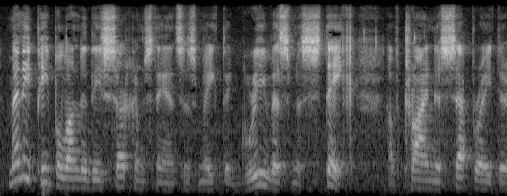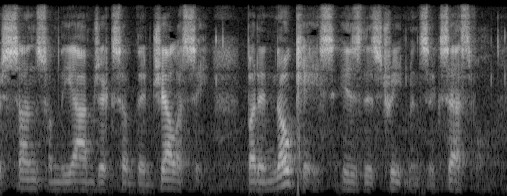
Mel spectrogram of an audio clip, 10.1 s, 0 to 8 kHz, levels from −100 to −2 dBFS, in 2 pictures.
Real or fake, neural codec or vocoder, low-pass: real; none; 7.2 kHz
